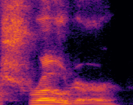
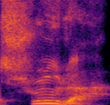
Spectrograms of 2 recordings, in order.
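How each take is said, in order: First: The name is said with an English pronunciation. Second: The name is said with a German pronunciation. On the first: The speaker calls it wrong. "it's not Schroeder. Schroeder is not his last name" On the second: The speaker calls it right. "if you want to put that German inflection in it"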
